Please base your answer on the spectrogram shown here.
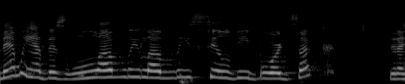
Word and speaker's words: Sylvie Bordzuk: And then we have this lovely Sylvie Bordzuk.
